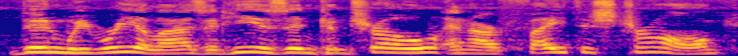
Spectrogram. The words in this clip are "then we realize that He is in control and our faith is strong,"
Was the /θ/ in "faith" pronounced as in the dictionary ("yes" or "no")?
yes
